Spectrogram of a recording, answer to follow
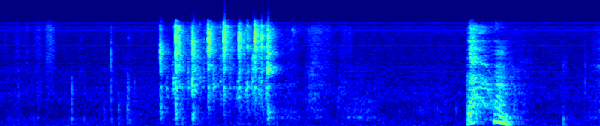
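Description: A quick burst of computer keyboard typing lasting about a second, then a man coughs once near the end.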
